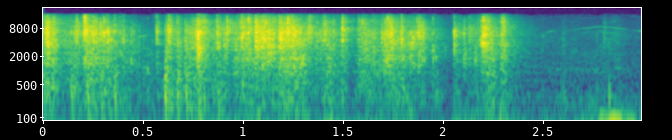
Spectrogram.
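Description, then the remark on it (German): Snack packaging crinkles and crackles steadily for about three seconds, a dense, irregular stream of bright, dry crackles with no voices, softening slightly toward the end. “Oh, hört ihr eigentlich das Knistern, das ist so ASMR, ne?”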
